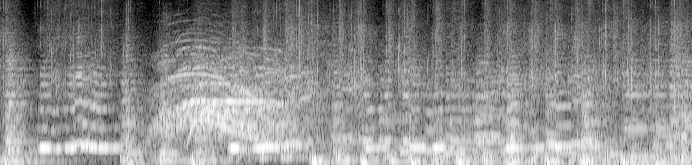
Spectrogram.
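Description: Tap shoes of a dancing ensemble tapping in rhythm on a wooden stage over orchestral show-tune accompaniment, with a swooping rise and fall in pitch about two seconds in.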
